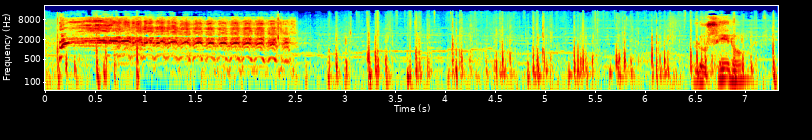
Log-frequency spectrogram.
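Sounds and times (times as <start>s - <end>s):
horse rearing with loud shrill whinny: 0.0s - 2.6s
horse hoofbeats clip-clopping: 0.0s - 7.3s.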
